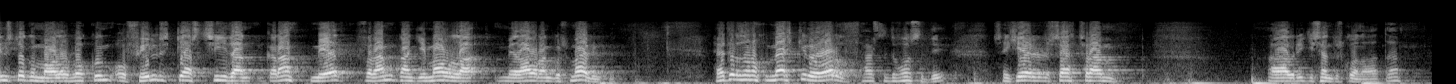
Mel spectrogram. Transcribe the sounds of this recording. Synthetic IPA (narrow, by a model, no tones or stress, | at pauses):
nst̪œkːʏmːaːwlaflɔhkʏmɔɣfɪlscast̪siːðankɾan̥t̪mɛðfɾamkaɲcɪmaːwlamɛðawɾaŋkʏsmaːjliŋkʏm | θɛht̪ɪɾaθanɔhkʏmɛr̥cɪlɛɣɔɾðhajst̪ɪnt̪ɪfɔsɪt̪ɪsɛmçɛɾɛɾʏsɛht̪fɾam | avɾiːcɪ̥sɛnt̪ʏskɔːnavant̪a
